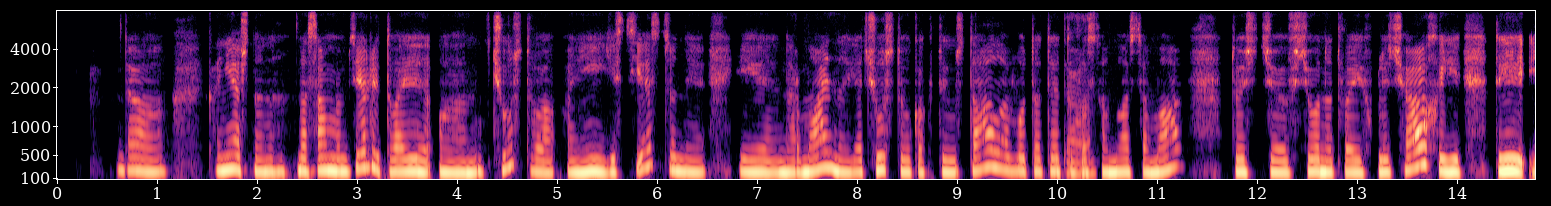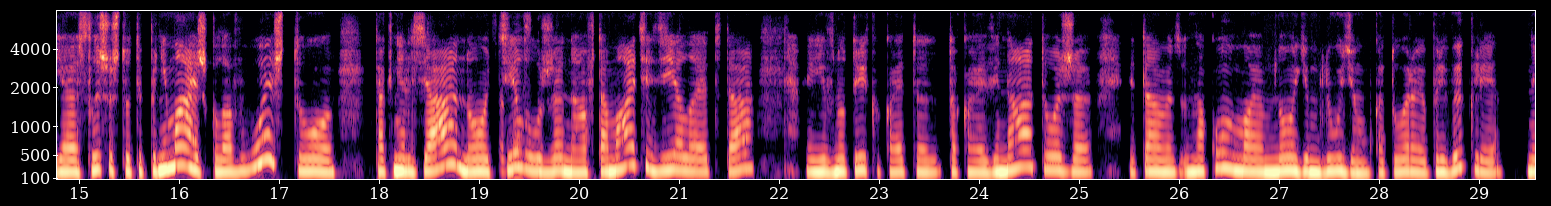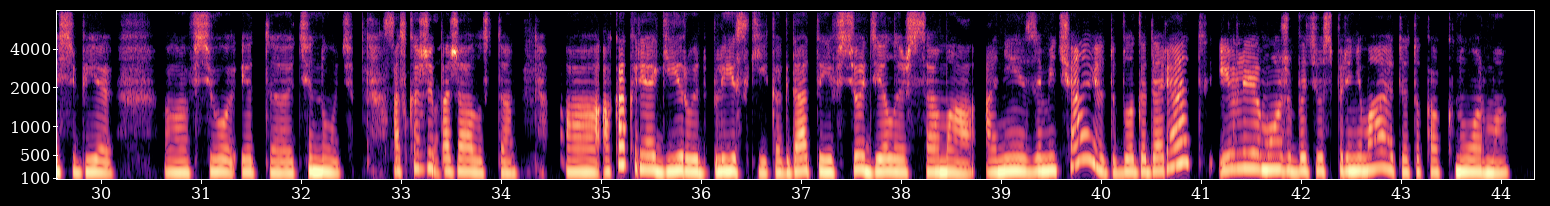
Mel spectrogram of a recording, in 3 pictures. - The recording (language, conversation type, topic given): Russian, advice, Как перестать брать на себя слишком много и научиться выстраивать личные границы?
- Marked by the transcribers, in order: none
